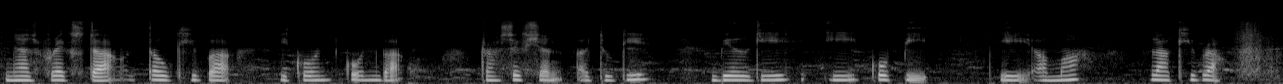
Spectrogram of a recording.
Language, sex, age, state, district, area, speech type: Manipuri, female, 18-30, Manipur, Kangpokpi, urban, read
